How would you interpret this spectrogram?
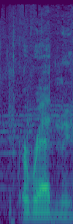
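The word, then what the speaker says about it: Ariadne: I think it's Aradne. Aradney is the way you pronounce that here.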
